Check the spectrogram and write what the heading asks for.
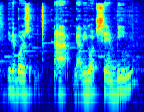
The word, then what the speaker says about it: Sean Bean: Y dice, pues, nada, mi amigo Sean Bean, o Sean Bean, es que se pronuncia casi como John, pero es Sean, Sean Bean, le pone la voz al rey de la película de tú, ¡ole!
